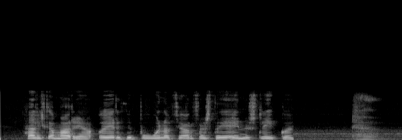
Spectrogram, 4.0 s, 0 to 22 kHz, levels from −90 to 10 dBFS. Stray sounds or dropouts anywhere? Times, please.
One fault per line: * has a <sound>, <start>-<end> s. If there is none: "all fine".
* has a throat clearing, 3.5-3.9 s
